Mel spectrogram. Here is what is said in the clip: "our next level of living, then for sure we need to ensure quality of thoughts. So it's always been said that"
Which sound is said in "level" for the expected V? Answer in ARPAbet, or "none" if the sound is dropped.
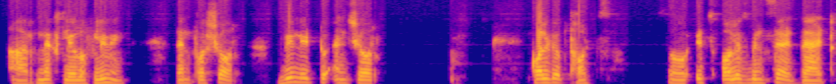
V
